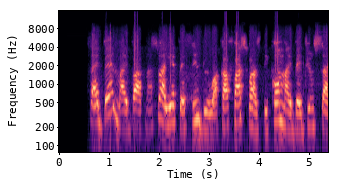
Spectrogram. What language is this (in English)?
Nigerian Pidgin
